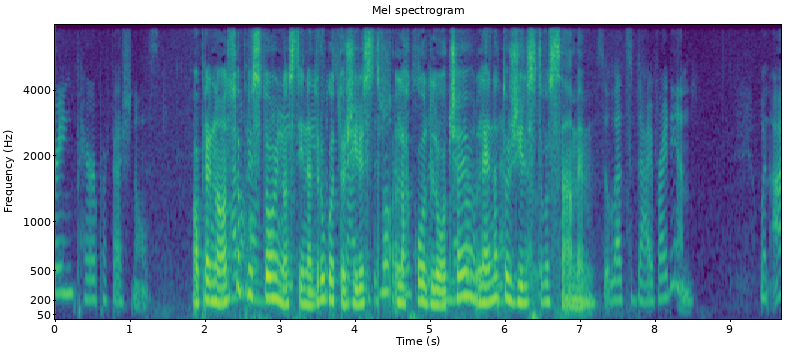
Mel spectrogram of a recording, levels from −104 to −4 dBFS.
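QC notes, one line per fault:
The speech has passed through a call's microphone processing, which rolls off the lowest bass and leaves nothing above 8 kHz, both normal for that path.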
